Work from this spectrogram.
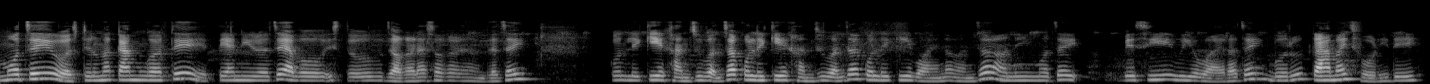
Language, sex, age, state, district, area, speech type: Nepali, female, 45-60, West Bengal, Kalimpong, rural, spontaneous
